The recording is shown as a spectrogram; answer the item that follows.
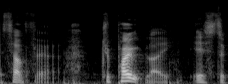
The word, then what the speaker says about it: Chipotle: Well, before I say something, Chipotle is the correct way to say it.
